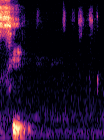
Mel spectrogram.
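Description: Felt-tip marker writing on paper: a run of short, faint scratchy strokes that starts a little past halfway.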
